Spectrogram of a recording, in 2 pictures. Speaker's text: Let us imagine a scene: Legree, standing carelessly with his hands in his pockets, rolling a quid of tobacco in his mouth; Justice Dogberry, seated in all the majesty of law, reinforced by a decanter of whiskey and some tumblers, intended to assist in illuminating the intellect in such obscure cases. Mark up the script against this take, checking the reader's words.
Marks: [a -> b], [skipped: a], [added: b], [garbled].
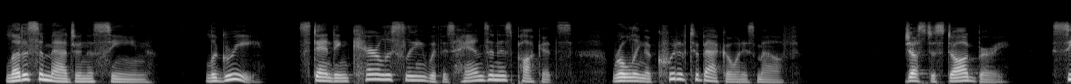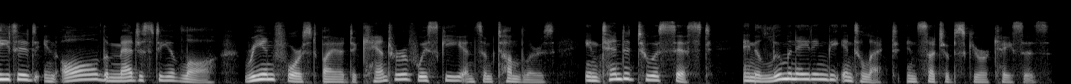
Let us imagine a scene: Legree, standing carelessly with his hands in his pockets, rolling a quid of tobacco in his mouth; Justice Dogberry, seated in all the majesty of law, reinforced by a decanter of whiskey and some tumblers, intended to assist in illuminating the intellect in such obscure cases.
